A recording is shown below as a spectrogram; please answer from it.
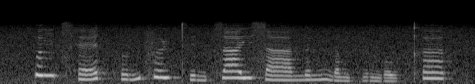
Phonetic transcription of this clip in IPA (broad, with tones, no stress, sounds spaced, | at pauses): p ɐ˥ ŋ t͡sʰ ɛː˨˥ t̚ h ʊ˨˥ ŋ f ɵ˥ ɥ t̪ʰ ɪ˨˩ ŋ t͡s aː˥ j s aː˨ n̪ ɵ˨˧ n ŋ ɐ˨˩ m kʷ ɐ˨˩ ŋ o˨˩ w kʰ ɐ˥ k̚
